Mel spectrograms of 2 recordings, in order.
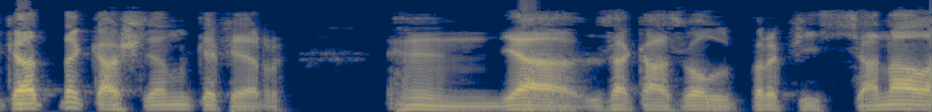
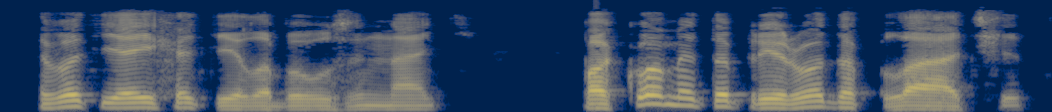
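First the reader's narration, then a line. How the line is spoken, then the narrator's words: Cooing. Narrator (Russian): Проворковала Банша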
